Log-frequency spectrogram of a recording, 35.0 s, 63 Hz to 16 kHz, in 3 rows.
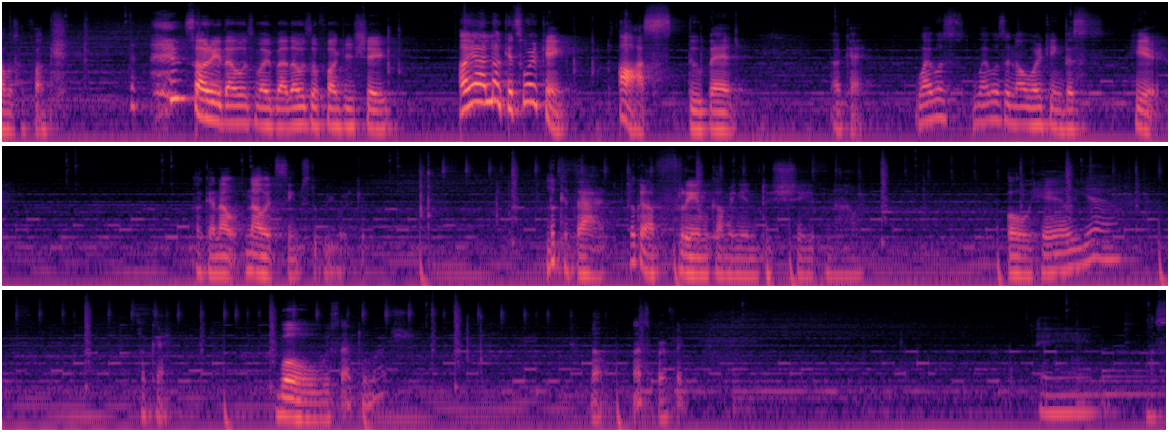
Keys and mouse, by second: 1.9 click, 3.5 click, 3.9 space, 4.6 click, 5.4 ctrl+z, 7.1 shift+middle click, 8.3 click, 12.3 click, 13.2 click, 14.0 click, 15.5 click, 15.8 space, 16.7 shift+click, 18.9 click, 22.4 click, 27.5 click, 27.9 space, 30.7 click, 34.8 click.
